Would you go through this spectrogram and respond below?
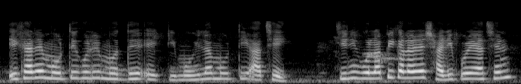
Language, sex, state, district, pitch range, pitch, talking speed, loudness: Bengali, female, West Bengal, Alipurduar, 225-290 Hz, 265 Hz, 150 wpm, -16 LUFS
